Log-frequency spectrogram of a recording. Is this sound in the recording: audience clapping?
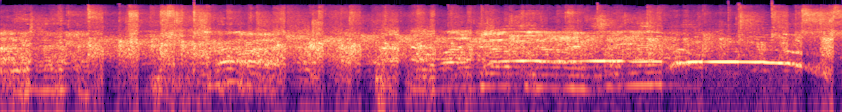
yes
